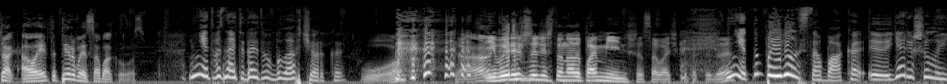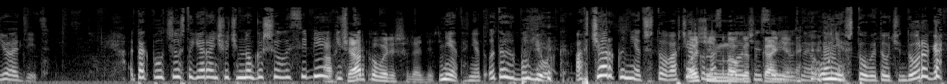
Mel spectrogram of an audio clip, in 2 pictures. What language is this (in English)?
Russian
